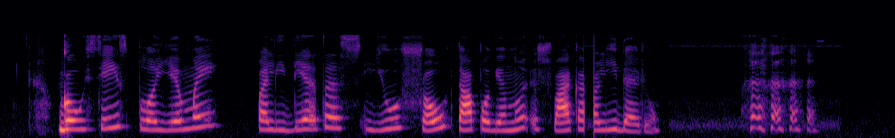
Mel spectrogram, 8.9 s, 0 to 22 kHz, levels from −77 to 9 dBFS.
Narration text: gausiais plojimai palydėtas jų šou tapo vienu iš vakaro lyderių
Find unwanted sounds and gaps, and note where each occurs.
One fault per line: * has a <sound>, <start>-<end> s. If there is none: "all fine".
* has a dropout, 5.8-5.9 s
* has a laugh, 7.4-8.3 s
